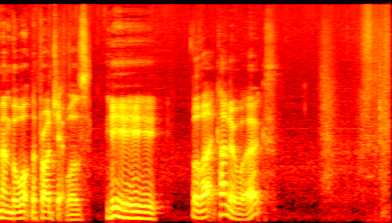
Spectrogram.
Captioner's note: giggles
